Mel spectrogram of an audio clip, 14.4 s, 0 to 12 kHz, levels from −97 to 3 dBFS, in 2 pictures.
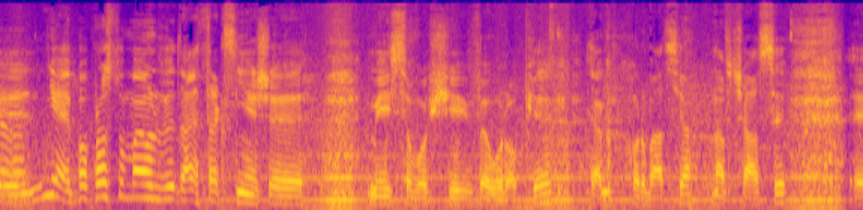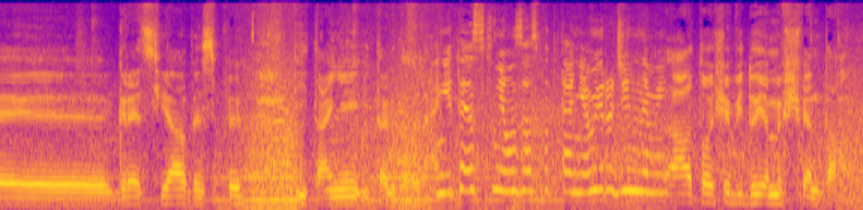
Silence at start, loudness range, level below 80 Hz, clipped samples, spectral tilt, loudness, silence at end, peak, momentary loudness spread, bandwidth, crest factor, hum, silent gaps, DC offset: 0 s; 1 LU; -32 dBFS; under 0.1%; -3.5 dB/octave; -10 LUFS; 0 s; 0 dBFS; 4 LU; 11.5 kHz; 10 dB; none; none; under 0.1%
